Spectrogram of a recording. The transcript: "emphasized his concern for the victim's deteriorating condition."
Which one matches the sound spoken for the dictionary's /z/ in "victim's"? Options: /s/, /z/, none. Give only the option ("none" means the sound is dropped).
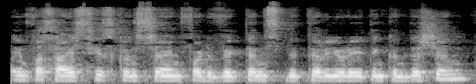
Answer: /s/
